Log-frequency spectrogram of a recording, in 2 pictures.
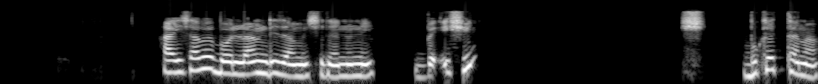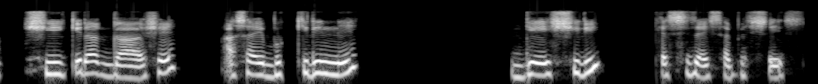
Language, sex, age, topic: Gamo, female, 25-35, agriculture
